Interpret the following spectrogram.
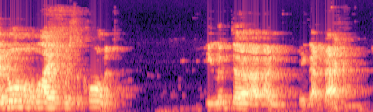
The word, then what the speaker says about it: corpsman: And it's pronounced corpsman. Not corpsman.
